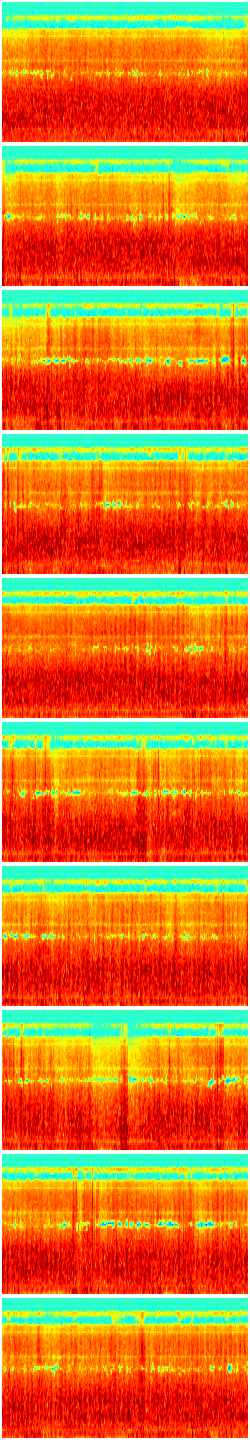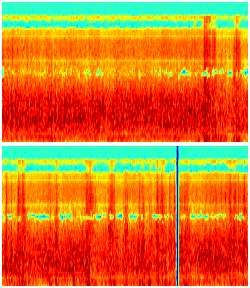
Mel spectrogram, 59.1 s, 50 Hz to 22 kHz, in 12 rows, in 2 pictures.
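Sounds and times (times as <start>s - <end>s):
helicopter hovering: 0.0s - 59.0s.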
